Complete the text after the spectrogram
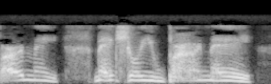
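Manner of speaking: very high, drawn-out put-on screaming. Retelling a dream of a man on his deathbed: imitating someone screaming. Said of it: "He's screaming".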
